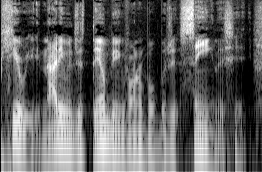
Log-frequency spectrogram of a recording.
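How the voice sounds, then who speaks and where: A man's normal speaking voice with lively intonation at a fairly quick pace, on a very clean recording with a silent background. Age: 20s. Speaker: therapist at psych ward and rehab. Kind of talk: casual chat.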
